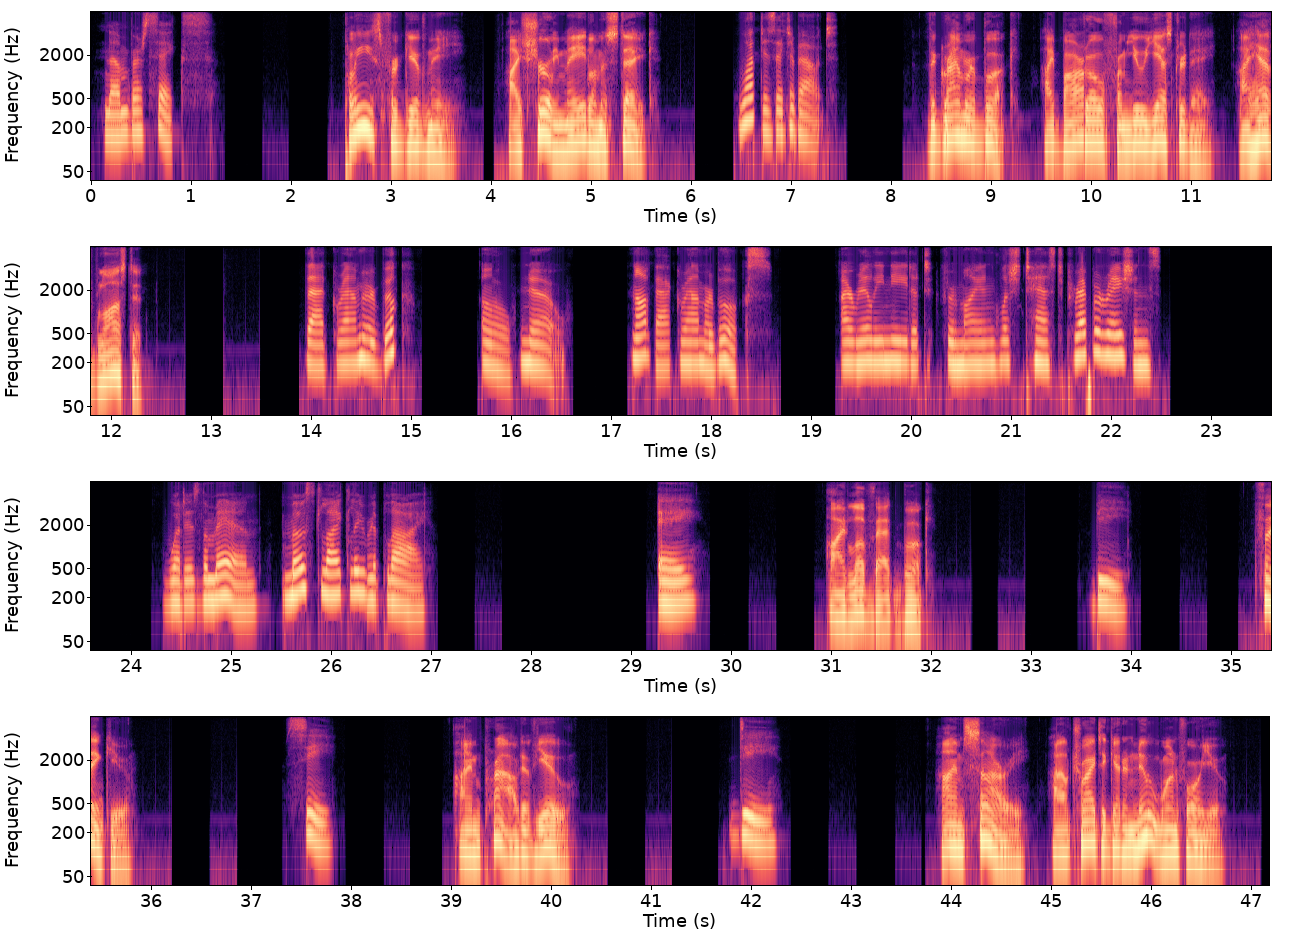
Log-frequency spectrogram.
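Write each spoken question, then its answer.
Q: What is the man most likely reply?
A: D: I'm sorry, I'll try to get a new one for you.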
